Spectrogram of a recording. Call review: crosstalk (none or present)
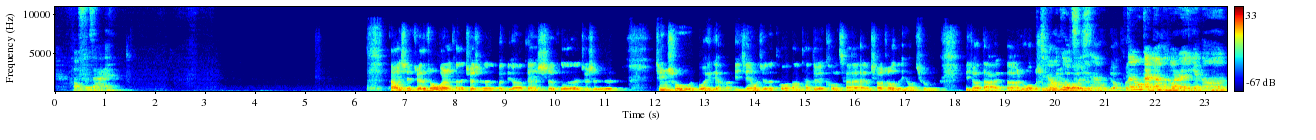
present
